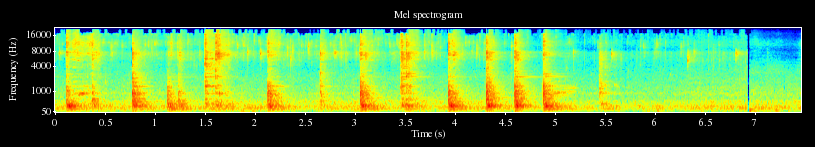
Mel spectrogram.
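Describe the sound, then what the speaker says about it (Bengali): Bori lentil dumplings fry in hot mustard oil, a steady sizzle broken by a dozen or so sharp clattering knocks of a spatula against the pan, loud and close, with no voices. "আর এর মধ্যে আমি বড়ি কটা ভেজে নেব।"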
